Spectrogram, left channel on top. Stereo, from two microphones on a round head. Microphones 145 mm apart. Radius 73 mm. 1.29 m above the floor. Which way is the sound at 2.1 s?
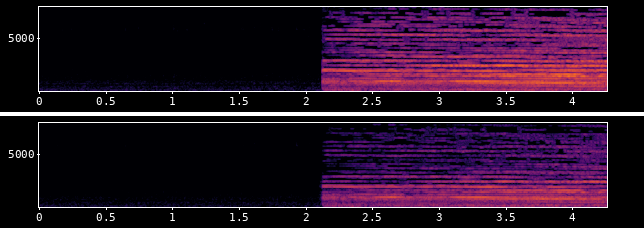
75° left (ahead or behind).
